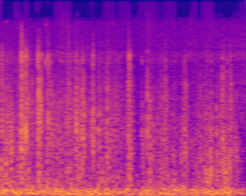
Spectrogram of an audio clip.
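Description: Strong, gusty wind buffeting the camera's microphone: a loud, deep, uneven rumble with constant gusts. The wind is strong enough to shake everything, camera and tripod included.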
